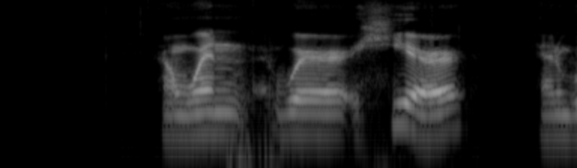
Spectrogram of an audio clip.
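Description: A man speaks calmly and closely into a microphone.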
